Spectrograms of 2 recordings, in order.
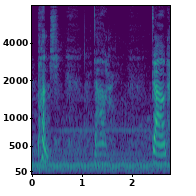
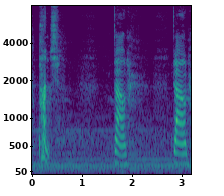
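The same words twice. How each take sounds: The two takes are said the same way.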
